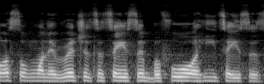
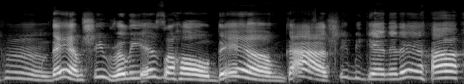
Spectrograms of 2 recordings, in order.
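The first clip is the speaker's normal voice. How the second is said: gossiping woman; 7 semitones higher than usual. Retold or imitated. Friend gossips about the wife.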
